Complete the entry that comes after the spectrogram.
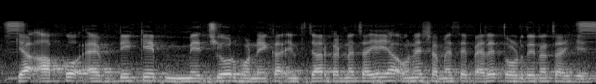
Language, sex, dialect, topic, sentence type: Hindi, male, Hindustani Malvi Khadi Boli, banking, question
